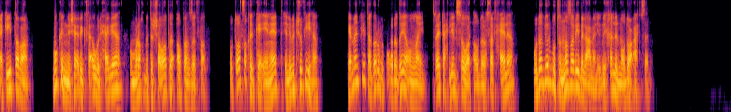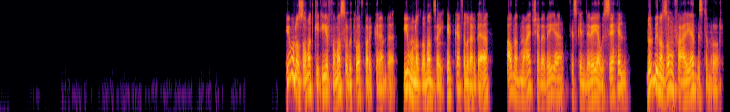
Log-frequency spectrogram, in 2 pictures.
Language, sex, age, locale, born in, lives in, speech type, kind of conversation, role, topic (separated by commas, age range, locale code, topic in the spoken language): Arabic, male, 30-34, ar-EG, Egypt, Egypt, read, expert-assistant, expert, لو بفكر أغير مجالي وأدخل مجال الأحياء البحرية، إيه الخطوات الصح اللي أبدأ بيها؟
